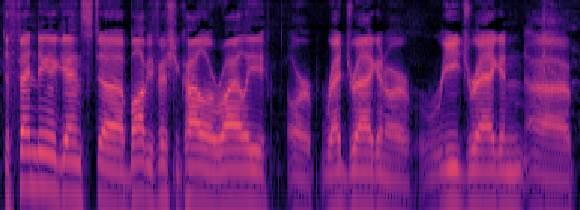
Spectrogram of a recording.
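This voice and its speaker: A man's voice: medium pitch, moderate pace, bright, forceful tone, smooth, no echo. A man co-hosting a casual podcast chat, swearing freely and laughing often. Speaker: podcast co-host.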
